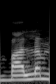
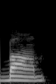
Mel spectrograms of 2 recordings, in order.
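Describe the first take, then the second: First: An L sound is heard before the M. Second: No L sound is heard before the M. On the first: The speaker calls it wrong. "बालम नहीं" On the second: The speaker calls it right. "एल को नहीं पढ़ते"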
